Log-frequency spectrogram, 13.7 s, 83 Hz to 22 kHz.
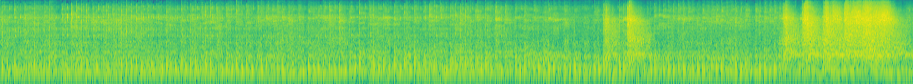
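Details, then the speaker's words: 2004 Yamaha YZ250F single-cylinder after engine rebuild, fresh oil, carb and exhaust refitted, run briefly with no coolant: crisp, even idle thumping with a couple of throttle blips; runs cleanly, normal. "We're not going to run her too long because there's absolutely no coolant in it. But it is alive."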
